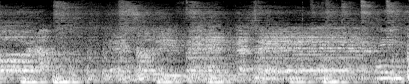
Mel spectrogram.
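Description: A murga chorus, a large group of young voices singing together in harmony, over a low pulsing beat.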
